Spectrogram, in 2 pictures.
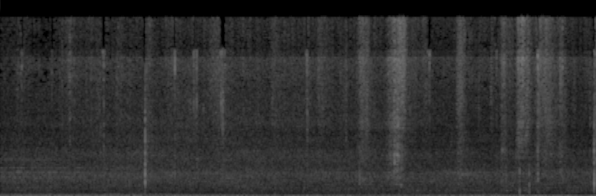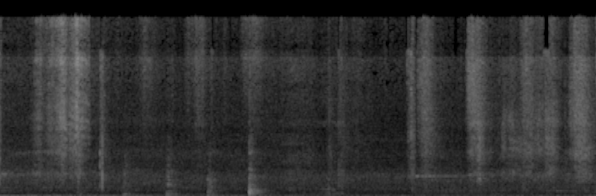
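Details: Quiet indoor rumble with scattered soft taps and clicks and one sharp knock; no animal voice is heard.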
